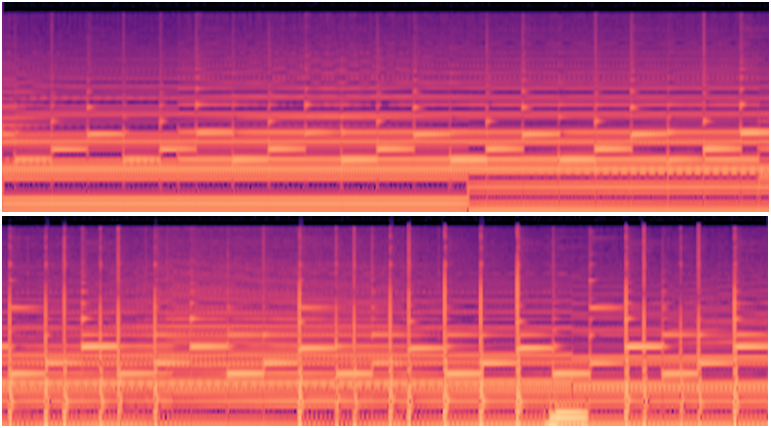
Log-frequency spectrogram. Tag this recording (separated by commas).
Music, Sound effect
